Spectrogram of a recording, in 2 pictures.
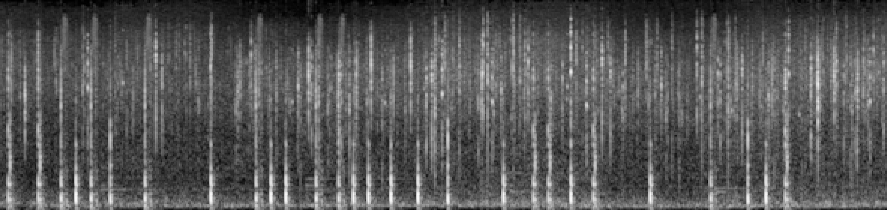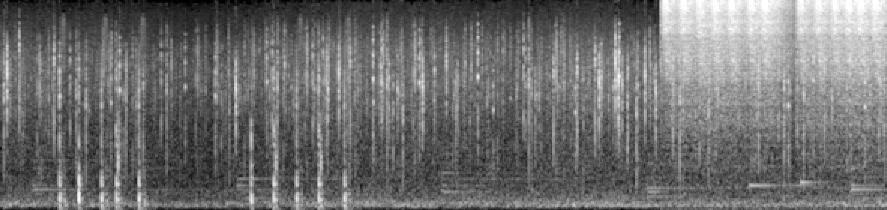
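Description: Campfires crackle steadily.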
